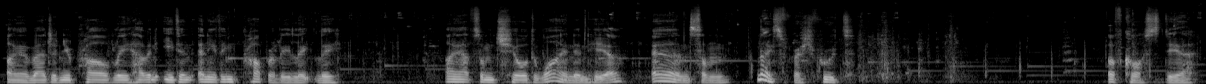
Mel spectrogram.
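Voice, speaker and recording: A man playing a courtly, soothing vampire in an ASMR roleplay, speaking softly and genteelly with a possessive kindness. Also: on the low side, faint music behind, lightly acted. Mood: soothing, caring. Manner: soft, soothing, genteel, unhurried.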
